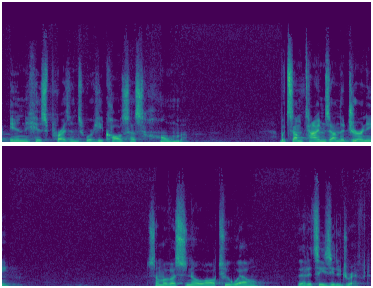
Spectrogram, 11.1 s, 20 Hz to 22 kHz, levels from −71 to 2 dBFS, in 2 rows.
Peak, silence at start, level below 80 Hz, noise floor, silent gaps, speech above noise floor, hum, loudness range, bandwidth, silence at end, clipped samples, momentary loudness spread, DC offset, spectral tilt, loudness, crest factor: -4 dBFS; 0 s; -64 dBFS; -52 dBFS; none; 27 dB; none; 4 LU; 19 kHz; 0 s; under 0.1%; 12 LU; under 0.1%; -3 dB/octave; -25 LUFS; 24 dB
